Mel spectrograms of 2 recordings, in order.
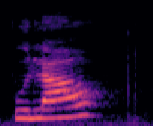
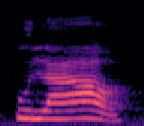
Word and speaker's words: पुलाव: कुटिया, जामुन, पुलाव, ना कि पुलाव, पुलाव ऐसे देर तक नहीं पढ़ते हैं तो पुलाव। पू जल्दी से बोल रहे हैं तो यह छोटा हो।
